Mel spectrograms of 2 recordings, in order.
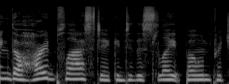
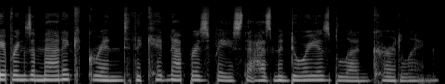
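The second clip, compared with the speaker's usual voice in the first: usual speaking voice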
